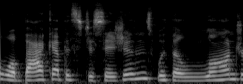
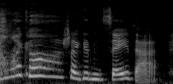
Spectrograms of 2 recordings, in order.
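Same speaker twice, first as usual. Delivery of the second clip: much higher, flustered gasp of protest; shocked disbelief; 8 semitones higher than usual. Retold or imitated. A listener balking at helping the neighbour, shocked. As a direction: squeal like the idea is outrageous. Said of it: "You're like".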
